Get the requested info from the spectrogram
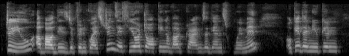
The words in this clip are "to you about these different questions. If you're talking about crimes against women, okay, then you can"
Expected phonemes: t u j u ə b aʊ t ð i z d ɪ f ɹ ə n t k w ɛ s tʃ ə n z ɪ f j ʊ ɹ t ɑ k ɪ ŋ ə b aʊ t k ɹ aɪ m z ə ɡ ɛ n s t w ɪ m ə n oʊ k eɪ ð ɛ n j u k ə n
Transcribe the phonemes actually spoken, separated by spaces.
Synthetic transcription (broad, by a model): t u j u ə b aʊ t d i z d ɪ f ɹ ə n t k w ɛ s tʃ ə n z ɪ f j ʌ ɹ t ɑ k ɪ ŋ ə b aʊ t k ɹ aɪ m z ə ɡ ɛ n s t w ɪ m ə n oʊ k eɪ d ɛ n j u k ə n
